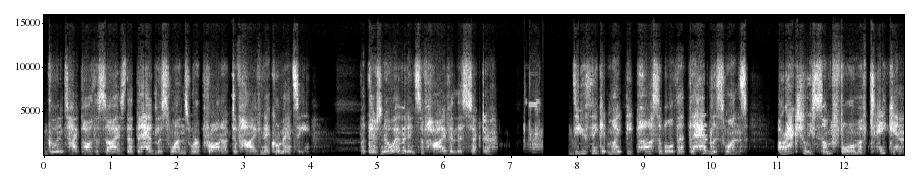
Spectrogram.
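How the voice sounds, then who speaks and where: A formal, scholarly lore investigator. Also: female voice, medium pitch, sing-song, sharp tone, slightly rough, exaggerated voice, low-quality recording. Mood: grave. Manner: measured, formal, analytical. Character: calm, scholarly woman investigator of dark lore. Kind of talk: video game voice lines.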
